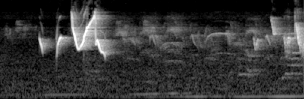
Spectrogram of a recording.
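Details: Captive saffron finch (chiviro) in full song, its recording meant for playing to other chiviros to set them singing: sharp rising notes into loud V-shaped whistled sweeps, followed by softer warbled notes and renewed high sweeps.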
